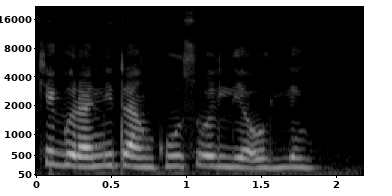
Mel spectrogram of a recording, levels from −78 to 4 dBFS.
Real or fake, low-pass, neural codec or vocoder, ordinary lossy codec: real; 19.8 kHz; none; none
